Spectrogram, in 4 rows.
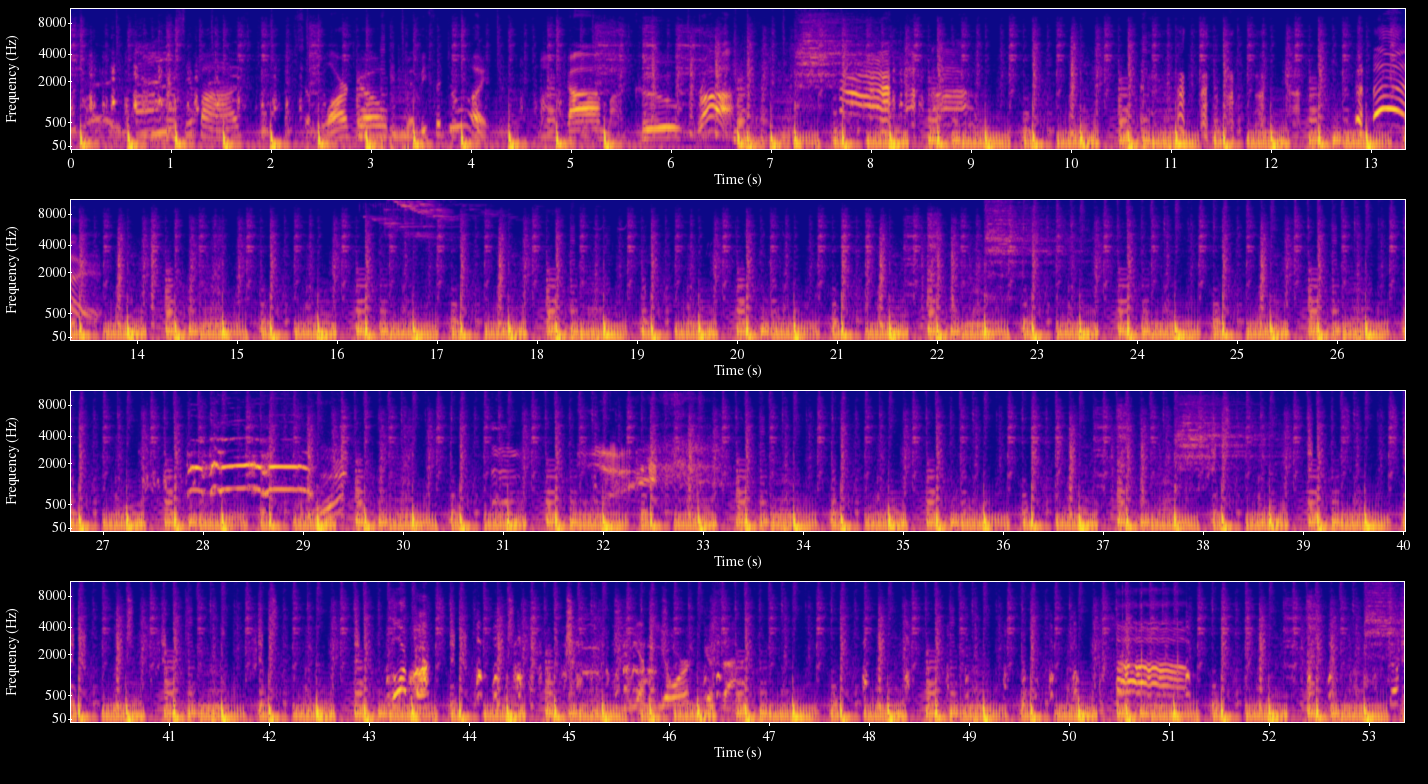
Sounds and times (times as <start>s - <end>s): Music: 0.0s - 53.3s.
